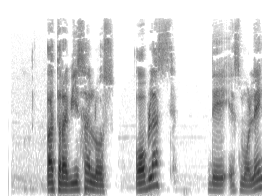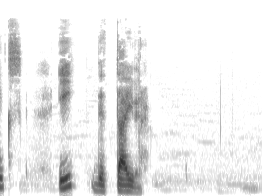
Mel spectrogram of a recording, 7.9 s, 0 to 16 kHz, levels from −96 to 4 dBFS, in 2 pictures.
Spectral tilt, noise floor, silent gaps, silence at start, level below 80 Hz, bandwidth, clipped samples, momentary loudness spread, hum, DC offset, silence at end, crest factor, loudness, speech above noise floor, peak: -5.5 dB/octave; -76 dBFS; none; 0.7 s; -68 dBFS; 11 kHz; under 0.1%; 20 LU; none; under 0.1%; 1.85 s; 24 dB; -23 LUFS; 54 dB; 0 dBFS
